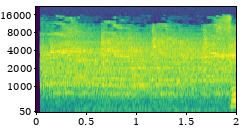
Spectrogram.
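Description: Basketball arena ambience: a steady murmur of crowd voices through the hall.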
